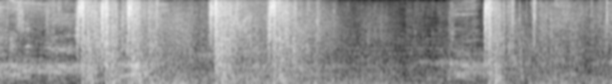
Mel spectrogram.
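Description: Axton's turret in the video game Carnage Commando firing repeatedly: loud, close gunshot bursts land at uneven intervals over a constant roar of battle noise, with sharp booming impacts throughout.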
